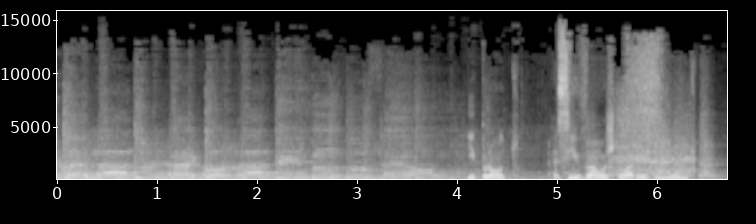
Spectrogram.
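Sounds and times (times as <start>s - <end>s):
recorded pop song with sung vocals: 0.0s - 4.1s
speech: 4.2s - 6.5s.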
